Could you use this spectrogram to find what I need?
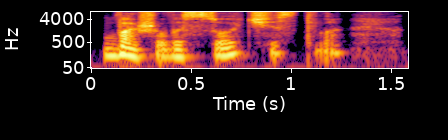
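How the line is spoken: Quiet, mumbled, reluctant. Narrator (Russian): делают это так тихо и невнятно, словно из-под палки

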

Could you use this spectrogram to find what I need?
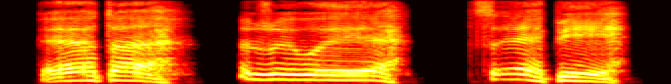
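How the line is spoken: Strained wheeze. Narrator (Russian): С усилием прохрипел Торий

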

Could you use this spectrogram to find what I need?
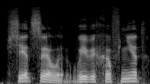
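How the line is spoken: Plain question. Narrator (Russian): спросил Шаров

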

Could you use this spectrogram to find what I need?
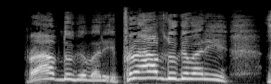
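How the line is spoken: Shouting crowd. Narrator (Russian): закричали в ответ невидимому диктору

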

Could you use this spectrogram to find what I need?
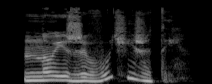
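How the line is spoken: Drawled, admiring and mocking. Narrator (Russian): Сглотнув со смесью восхищения, издевки протянула я

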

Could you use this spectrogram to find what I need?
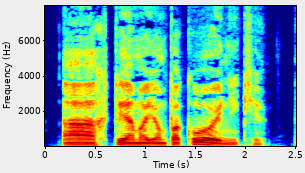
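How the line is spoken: Lazy. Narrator (Russian): лениво сказала Марта

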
